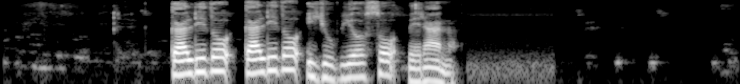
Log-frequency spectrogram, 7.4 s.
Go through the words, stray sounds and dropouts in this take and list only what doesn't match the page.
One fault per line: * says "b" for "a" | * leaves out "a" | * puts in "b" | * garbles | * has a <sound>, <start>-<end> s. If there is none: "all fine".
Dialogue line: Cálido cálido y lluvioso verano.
all fine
